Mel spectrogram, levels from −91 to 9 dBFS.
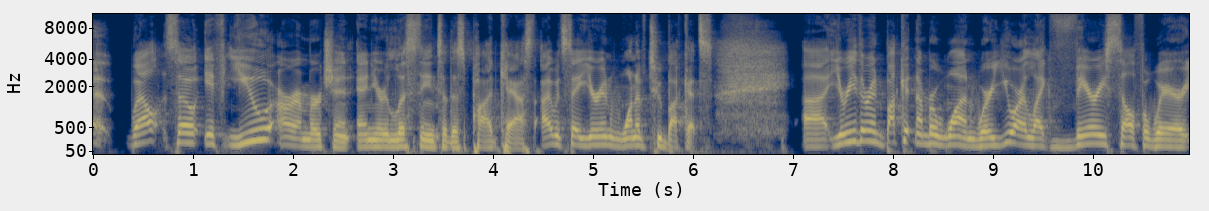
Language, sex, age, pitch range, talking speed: English, male, 40-59, 125-165 Hz, 190 wpm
